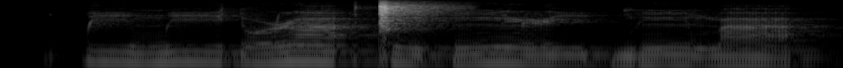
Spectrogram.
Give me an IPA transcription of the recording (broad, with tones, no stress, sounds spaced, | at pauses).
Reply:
k͡p i˦˨ m iː˦˨ ɗ o˨˥ ɭ ãː˥ ʔ ǀ ĩ˨˩ ʔ ĩː˧˥˧ ɭ iː˦˨ ʔ b ĩː˧˥˧ m a˦˨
